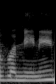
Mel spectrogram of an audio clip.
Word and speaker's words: Remini: I want to call her Leah Ramini because her name is Italian, and if you speak Italian, that's how you would pronounce it. But everyone says Remini anyway. – Yeah. – Just want to put that out there. it's her last name. She can pronounce it how she wants. It's just also wrong.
